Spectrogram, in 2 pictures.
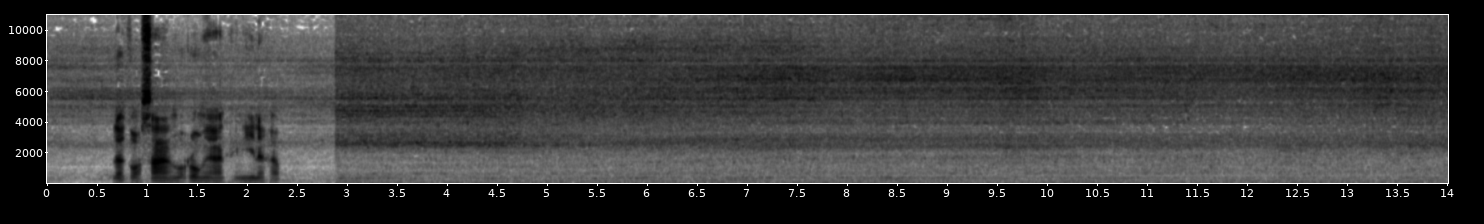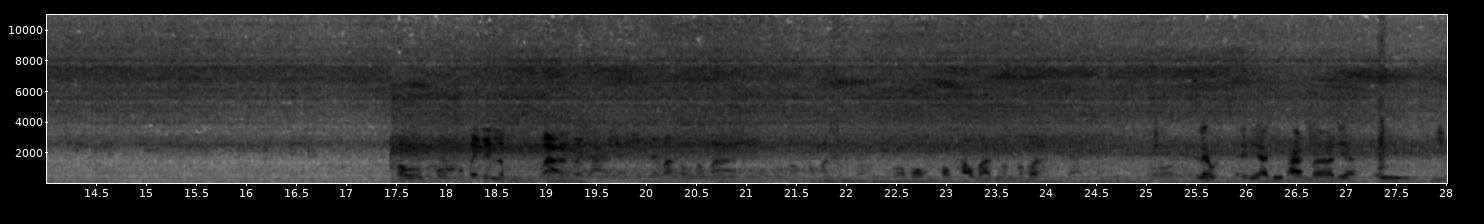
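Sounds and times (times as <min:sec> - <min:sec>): hiss: 0:00.0 - 0:28.0
low rumble: 0:17.0 - 0:28.0.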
